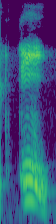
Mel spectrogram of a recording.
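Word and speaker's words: قُ: Saya bilang kaf, tapi seharusnya qof. Jangan ucapkan 'ku', tapi 'qu' .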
